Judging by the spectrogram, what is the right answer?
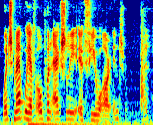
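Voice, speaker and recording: A gaming YouTuber shows off a modded game, thinking aloud without a script in a brisk, fairly high, sharp-toned voice. There's a little hiss or hum on the recording.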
